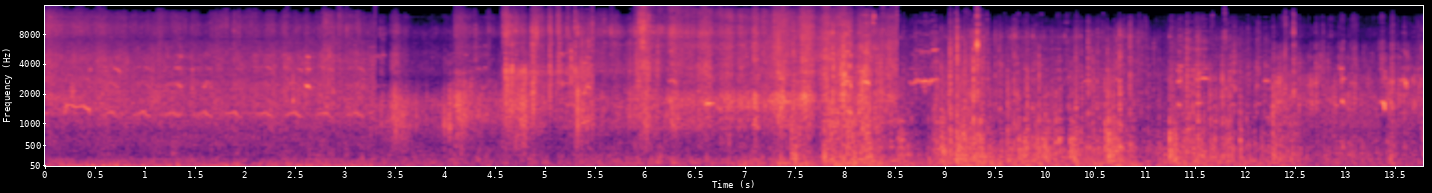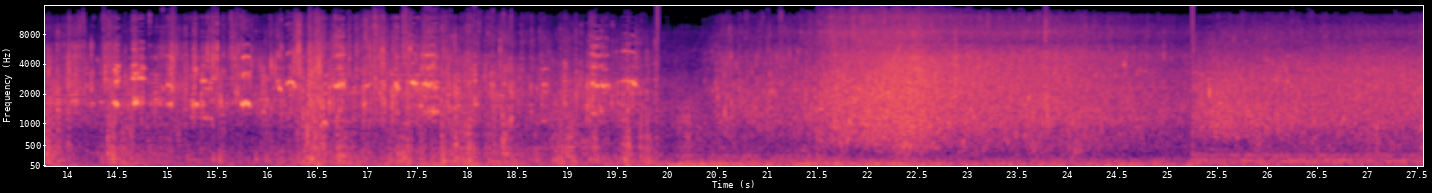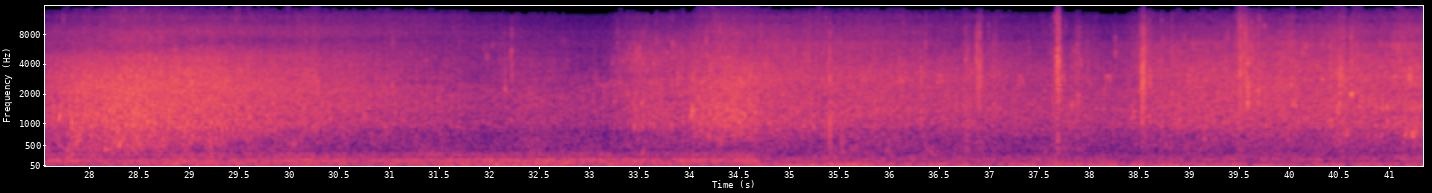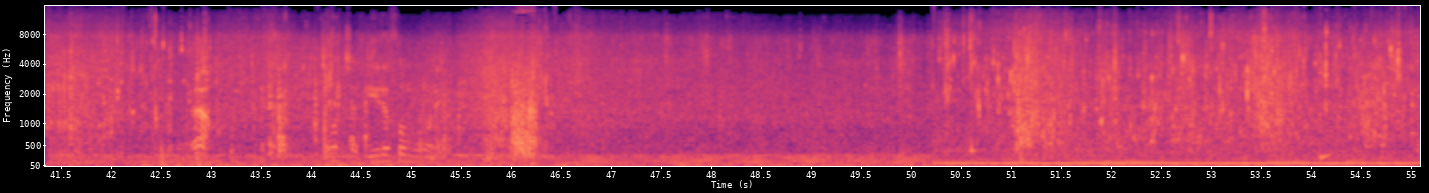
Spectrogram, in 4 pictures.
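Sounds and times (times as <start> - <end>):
birds calling: 0.0 - 3.4
footsteps on shingle: 3.3 - 7.6
trolley wheels crunching on shingle: 3.3 - 8.4
small waves lapping: 20.3 - 55.0.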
